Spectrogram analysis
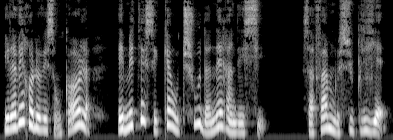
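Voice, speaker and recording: Woman reading a novel aloud, really lively pitch, swoops up and down, expressive. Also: measured pace, slightly rough. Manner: expressive storytelling. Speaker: narrator.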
